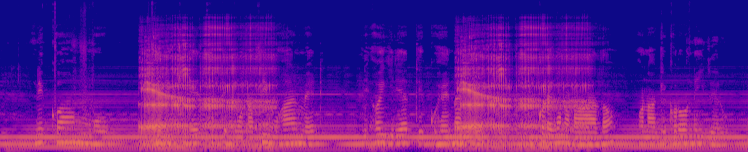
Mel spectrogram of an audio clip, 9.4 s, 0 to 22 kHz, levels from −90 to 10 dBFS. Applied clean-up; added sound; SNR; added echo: none; Burping, eructation + Bowed string instrument; -3 dB; none.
